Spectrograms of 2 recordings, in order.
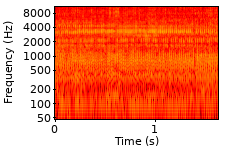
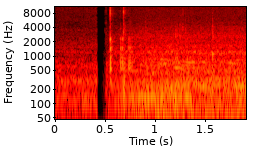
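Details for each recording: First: और आवाज़ तो कर रही है साथ में जो है ना उसका एक पाल और भी है और यह गैस भी नहीं फेंकी रही तो आज इंशाल्लाह हम इसको रिपेयर करेंगे और इसको चेक करेंगे कहां फाड़ दे किस वजह से इतनी आवाज़ कर रही है Second: Gas compressor machine after repair, building pressure: brief click, then a steady, even hum with no knocking or rattling, noise gone, like new; normal running.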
